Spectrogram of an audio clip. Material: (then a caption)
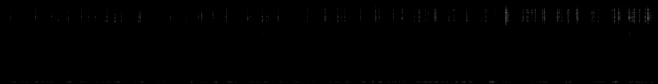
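Plastic. Long nails tap and scratch a clear, hollow plastic light-up orb with LEDs inside, mounted on a dark plastic handle. About forty quick, quiet, bright clicks and ticks follow one another with almost no ring, growing denser and louder toward the end over a faint low hum.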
